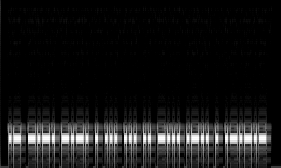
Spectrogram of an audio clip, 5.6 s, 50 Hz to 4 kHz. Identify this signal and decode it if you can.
Morse code, heard as a keyed tone, about 25 wpm, 750 Hz. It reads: ACCESSIBLE.
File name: Morse / 25WPM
